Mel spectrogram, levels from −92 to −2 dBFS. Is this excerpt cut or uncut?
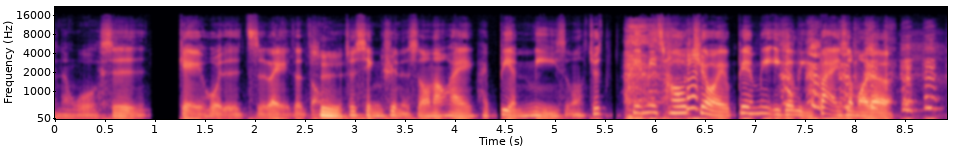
uncut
